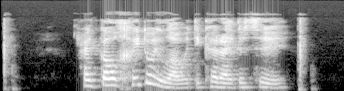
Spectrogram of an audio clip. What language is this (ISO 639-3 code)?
cym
